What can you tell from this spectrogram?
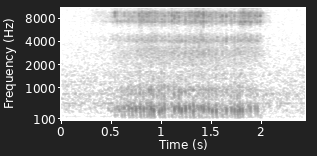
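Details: Cavalier King Charles Spaniel snoring indoors: a single raspy, rapidly pulsed snore of about one and a half seconds with a hissy breathy overtone, between quiet pauses.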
